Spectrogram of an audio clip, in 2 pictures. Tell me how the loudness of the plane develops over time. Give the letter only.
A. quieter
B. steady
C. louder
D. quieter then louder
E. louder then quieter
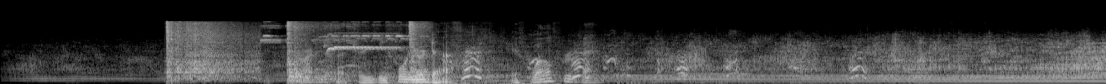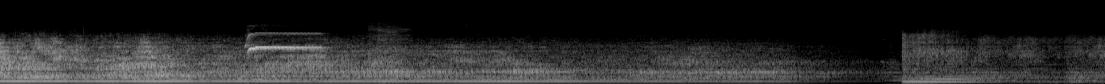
E.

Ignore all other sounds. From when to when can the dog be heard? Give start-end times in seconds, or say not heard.
3.8-9.3.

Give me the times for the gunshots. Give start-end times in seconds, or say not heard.
1.6-4.3.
